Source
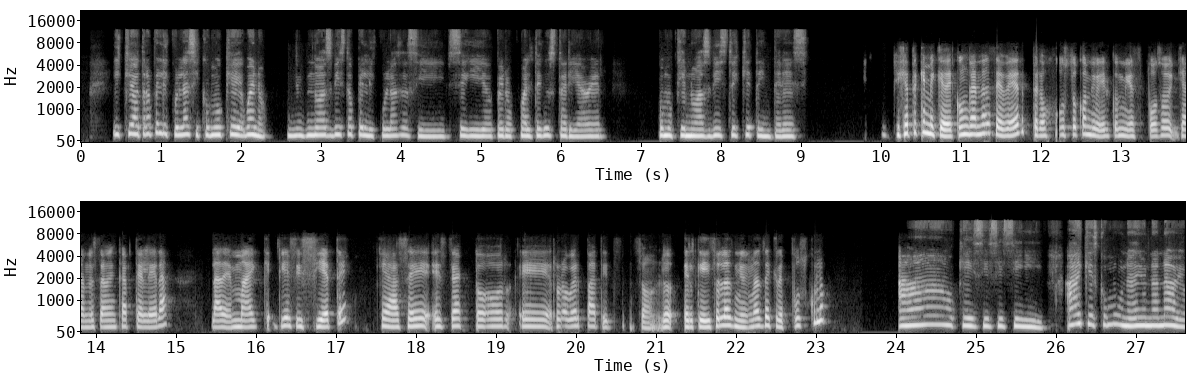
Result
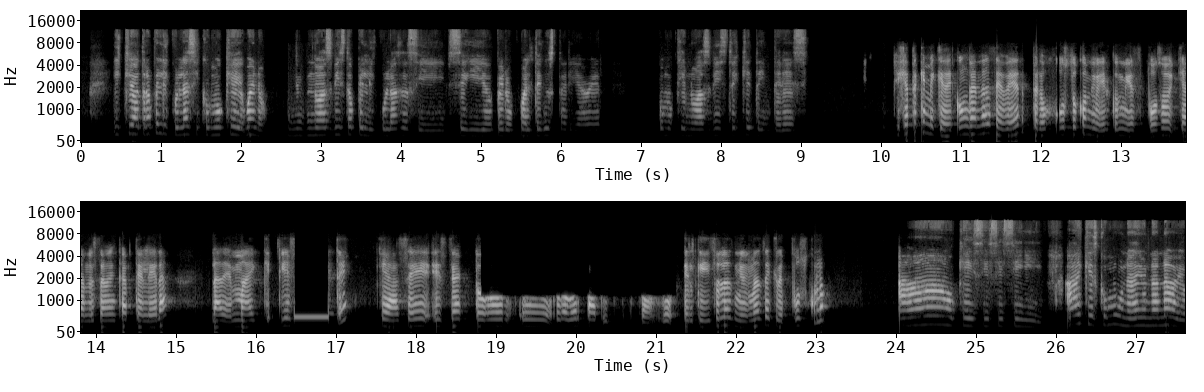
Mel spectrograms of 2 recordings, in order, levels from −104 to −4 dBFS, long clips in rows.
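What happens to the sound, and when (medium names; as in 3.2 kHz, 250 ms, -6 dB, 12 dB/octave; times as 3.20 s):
5.89–10.07 s: fade in, from -19 dB
16.47–16.90 s: bleep 501 Hz -12 dBFS
18.80–21.25 s: brick-wall FIR low-pass 1.1 kHz
whole clip: Chebyshev high-pass 920 Hz, order 5; compression 12:1, threshold -31 dBFS; trim -1.5 dB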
